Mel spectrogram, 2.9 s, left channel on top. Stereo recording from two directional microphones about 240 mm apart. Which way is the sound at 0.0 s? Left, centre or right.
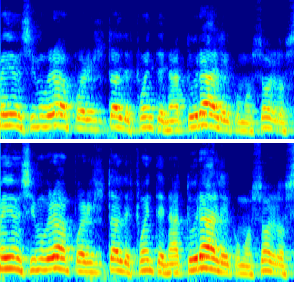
Right.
